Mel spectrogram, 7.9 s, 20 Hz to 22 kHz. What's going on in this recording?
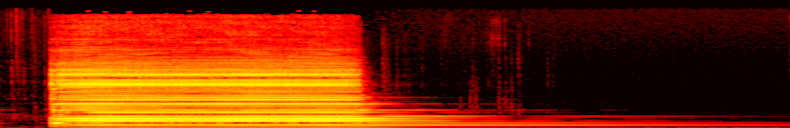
Cello - C2 - other
Part of the Good-sounds dataset of monophonic instrumental sounds.
instrument::cello
note::C
octave::2
midi note::24
good-sounds-id::235
dynamic_level::f
Recorded for experimental purposes
single-note, C2, good-sounds, neumann-U87, multisample, cello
